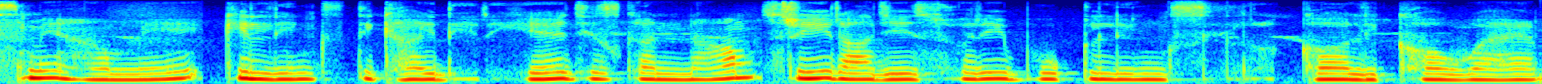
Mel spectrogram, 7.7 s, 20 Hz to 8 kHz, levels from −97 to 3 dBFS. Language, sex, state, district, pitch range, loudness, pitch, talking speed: Hindi, female, Bihar, East Champaran, 195-225 Hz, -16 LUFS, 210 Hz, 125 wpm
